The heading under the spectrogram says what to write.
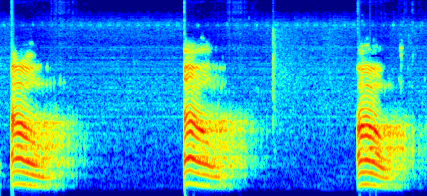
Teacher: Just like I've said earlier, during the production or the articulation of these sounds, your mouth actually moves upwards and then backwards, because you are actually moving from the articulation of a central vowel to the articulation of a back vowel. That's why there is a movement that takes place in your mouth, so that your lips actually change from a neutrally relaxed position to a slightly rounded position.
